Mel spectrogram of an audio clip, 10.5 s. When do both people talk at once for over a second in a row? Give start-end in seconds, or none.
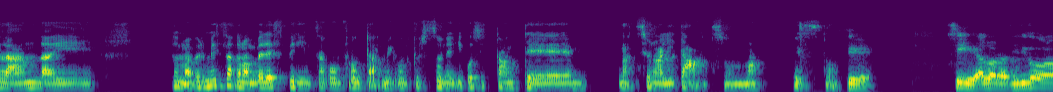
none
